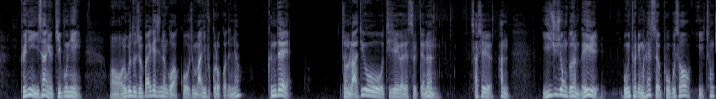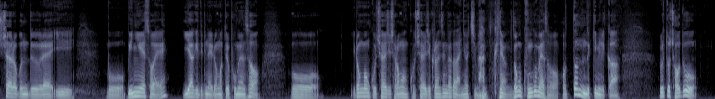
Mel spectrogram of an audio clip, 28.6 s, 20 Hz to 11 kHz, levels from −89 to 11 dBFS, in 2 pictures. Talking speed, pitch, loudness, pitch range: 290 characters per minute, 110 Hz, -25 LUFS, 95-135 Hz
